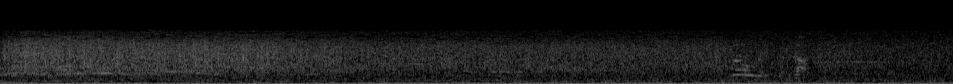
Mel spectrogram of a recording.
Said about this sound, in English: Clap your hands and give Him some praise.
